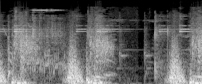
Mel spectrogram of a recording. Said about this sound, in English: With the hammer noise, whoa!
